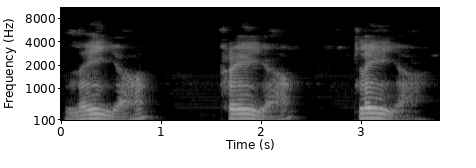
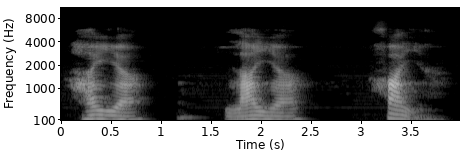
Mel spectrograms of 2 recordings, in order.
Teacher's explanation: A triphthong is a combination of three pure vowels or monophthongs. And here the first monophthong glides into the second one, and the second one glides into the third one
